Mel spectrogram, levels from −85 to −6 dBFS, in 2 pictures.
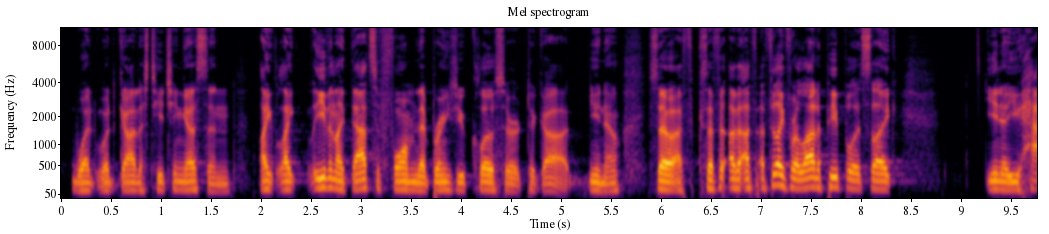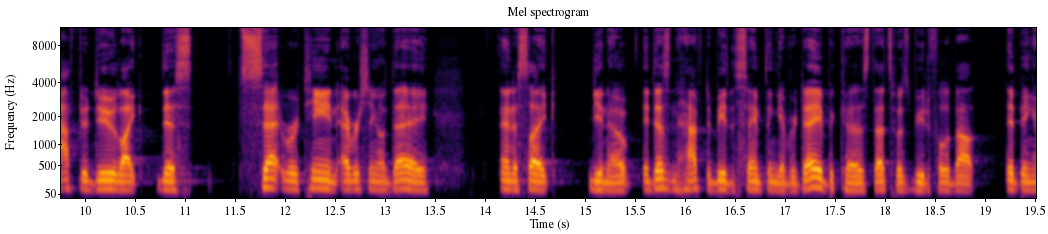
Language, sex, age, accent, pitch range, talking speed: English, male, 20-39, American, 105-125 Hz, 220 wpm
